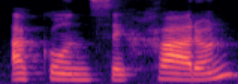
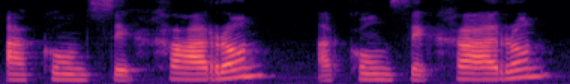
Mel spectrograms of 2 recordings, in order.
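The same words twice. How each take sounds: First: Aconsejaron with a firm throaty j and a tapped r; teacher models aconsejaron for students; clear j and r. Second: Aconsejaron said slowly, jota and ere distinct; slow teacher repeat of aconsejaron; slow model. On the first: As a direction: say aconsejaron stressing the jota and the ere. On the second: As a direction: drag out aconsejaron syllable by syllable. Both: Shown as a demonstration. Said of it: "Mire que tiene la J, tiene la R".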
